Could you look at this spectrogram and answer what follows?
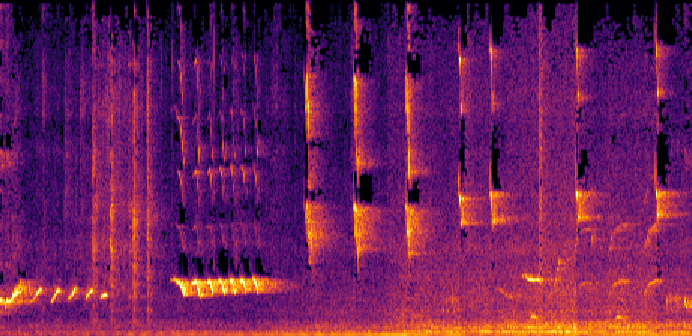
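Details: White-rumped shama song opening with a series of short rising whistled notes, then a fast ringing trill of about seven notes, followed by scattered sharp clicks and soft phrases over background hum.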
